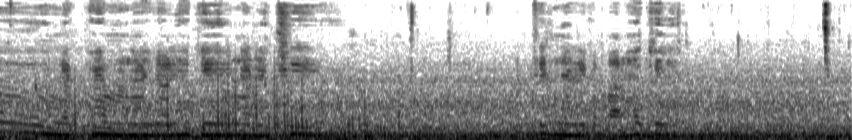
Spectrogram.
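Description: Steady road and engine noise of a car driving, heard from inside the cabin.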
